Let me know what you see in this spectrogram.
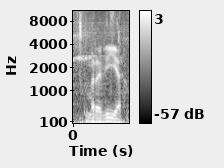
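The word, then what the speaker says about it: Maravilla: Вилла Маравилла. Маравия. Я все забываю, что 2 Л не читается.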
